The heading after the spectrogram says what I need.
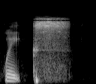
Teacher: the voiceless K makes the S sound like a voiceless s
